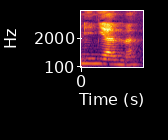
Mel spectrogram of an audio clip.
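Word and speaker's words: Mignonnes: How do you say it? Mignon. Yeah, exactly. It sounds way better when you say it.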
